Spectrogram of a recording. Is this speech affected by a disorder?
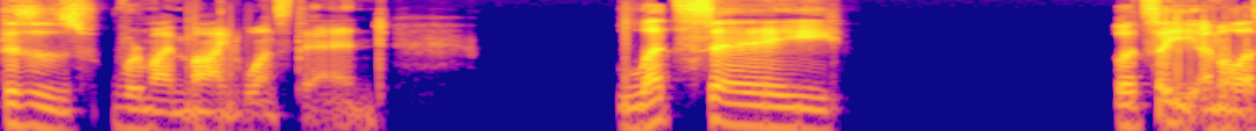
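No.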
